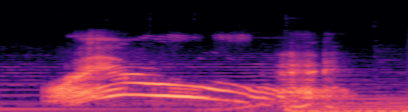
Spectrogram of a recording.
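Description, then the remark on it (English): A person imitates a cat with one long, drawn-out meow that rises and falls, followed by a shorter, rougher mew. Fairly loud, with no other talking. “It's a cat, Cheshire.”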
